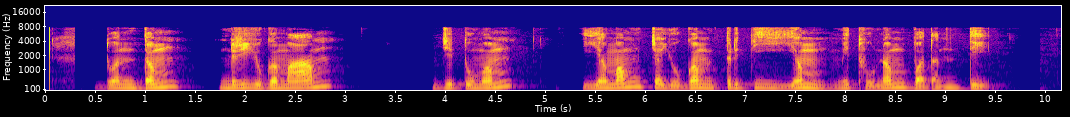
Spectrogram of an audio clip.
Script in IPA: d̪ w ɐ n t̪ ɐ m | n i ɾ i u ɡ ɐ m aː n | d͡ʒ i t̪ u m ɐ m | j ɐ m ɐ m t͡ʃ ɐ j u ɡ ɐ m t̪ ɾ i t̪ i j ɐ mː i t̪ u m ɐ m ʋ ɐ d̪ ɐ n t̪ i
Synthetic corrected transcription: d̪ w ɐ n d̪ ɐ m | n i ɾ j u ɡ ɐ m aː m | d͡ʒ i t̪ u m ɐ m | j ɐ m ɐ m t͡ʃ ɐ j u ɡ ɐ m t̪ ɾ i t̪ i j ɐ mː i t̪ʰ u n ɐ m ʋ ɐ d̪ ɐ n t̪ i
